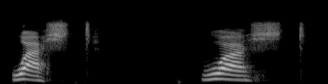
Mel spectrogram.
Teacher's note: so remember it no vibration voiceless let's pronounce it as a letter t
